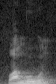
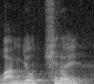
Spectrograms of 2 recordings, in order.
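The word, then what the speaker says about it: 王友群: 오늘은 중국 인민대학 법학박사 출신으로 중국 공산당 중앙정치국 상무위원 웨이젠싱의 비서 출신인 왕우군, 그러니까 중국 발음으로 왕조춘의 칼럼을 위주로 방송을 진행하려고 합니다.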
